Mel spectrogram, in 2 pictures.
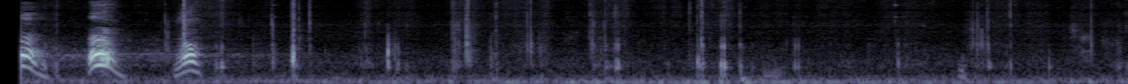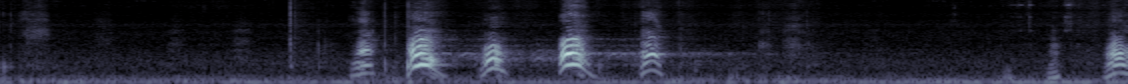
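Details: Shih Tzu playing with a frisbee, giving short, sharp, yappy barks in quick clusters of three or four, with a quiet stretch of scattered softer sounds between the bursts.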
